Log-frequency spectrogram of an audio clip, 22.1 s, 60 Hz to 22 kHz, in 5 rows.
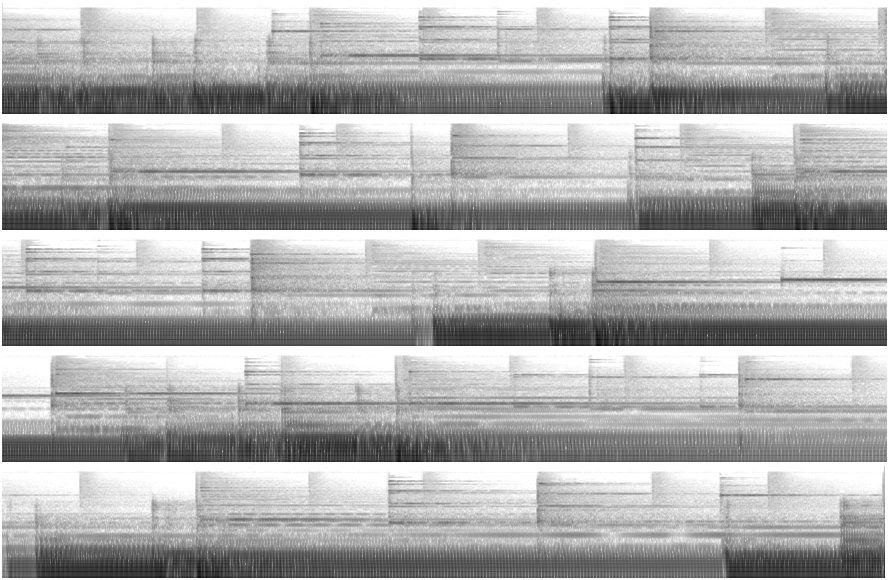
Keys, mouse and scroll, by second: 2.2-3.4 middle drag, 4.3-5.3 drag, 4.3-7.3 middle drag, 5.7 KP_5, 5.9 KP_3, 7.3 e, 11.4 a, 11.8-14.6 middle drag, 12.5 z, 13.1 z, 14.6-15.9 drag, 15.9-18.4 middle drag, 18.0 shift+r, 18.5 a, 19.5 ctrl+r.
